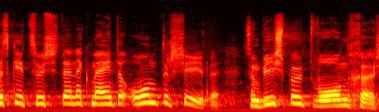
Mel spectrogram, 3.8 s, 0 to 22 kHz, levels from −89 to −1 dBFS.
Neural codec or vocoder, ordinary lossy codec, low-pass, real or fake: none; none; 14.4 kHz; real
